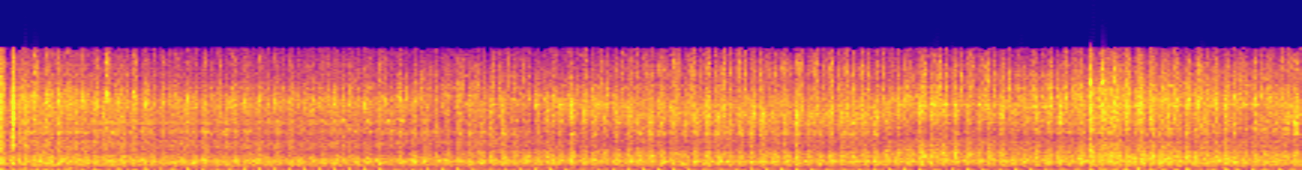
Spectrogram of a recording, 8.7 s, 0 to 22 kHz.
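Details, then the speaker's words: 1963 Bolens Husky 600 lawn tractor engine on 10-year-old fuel, off choke: racing high and hard with fast busy beat, runaway speed without governor control from an unhooked throttle linkage. "so our throttle the reason why it's racing away when i take it off choke is the throttle linkage isn't joined on and this is just floating in the wind"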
